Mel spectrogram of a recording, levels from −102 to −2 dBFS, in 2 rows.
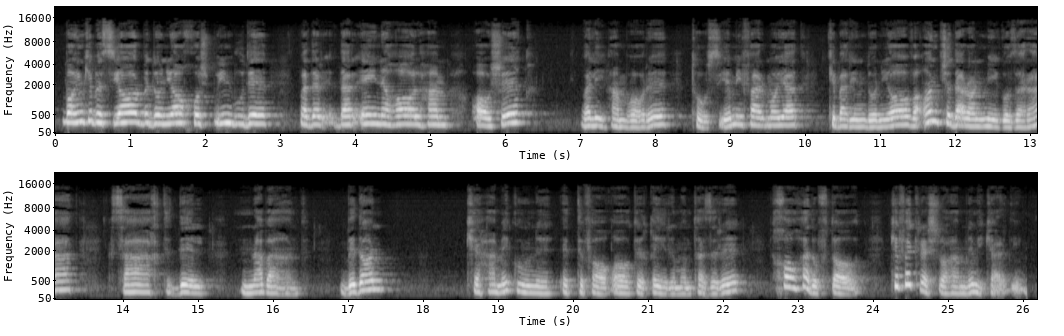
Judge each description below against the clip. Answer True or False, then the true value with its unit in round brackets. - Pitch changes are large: True (6.0 semitones)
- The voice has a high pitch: True (215 Hz)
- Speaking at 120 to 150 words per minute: False (105 wpm)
